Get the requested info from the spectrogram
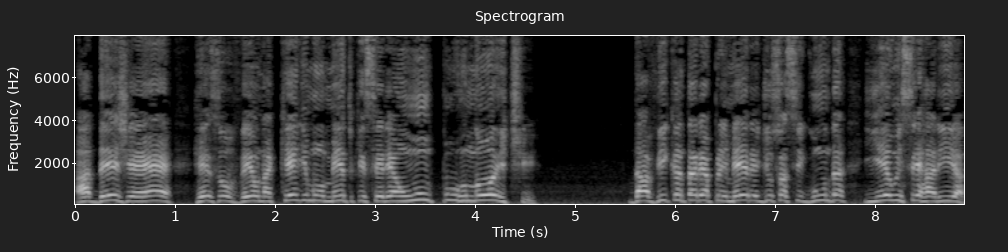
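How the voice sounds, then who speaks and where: In a raised, projected voice, a high-pitched man speaks at a moderate pace with a bright, sharp tone and ordinary pitch variation, the sound dry with no echo over a quiet background. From Amazonas, Brazil. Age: 30s. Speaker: folk festival singer. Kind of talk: angry rant to camera. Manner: heated, emphatic. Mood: angry, confrontational. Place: car. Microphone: phone near.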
